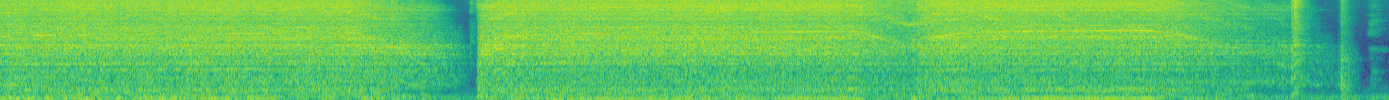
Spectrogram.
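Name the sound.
food processor pulsing garlic and broccoli for black bean burgers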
